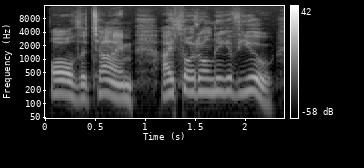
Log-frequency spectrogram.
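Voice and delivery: high, impassioned outpouring; anguished confession. A narrator's reading. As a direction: confess it with aching urgency. Anguished lover pours out her feelings.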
